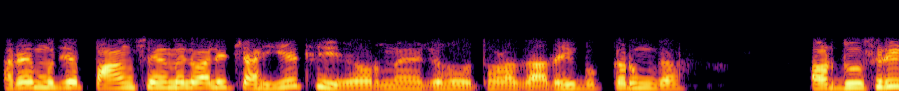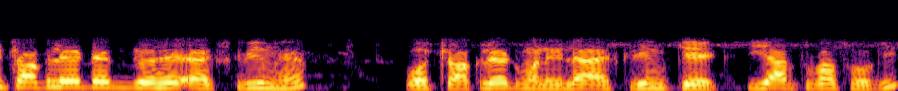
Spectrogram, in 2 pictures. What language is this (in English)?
Urdu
